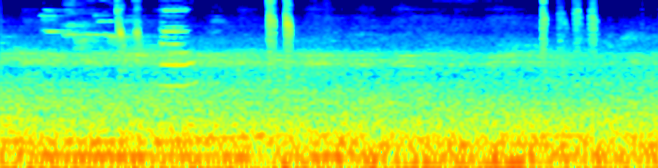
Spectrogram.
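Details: A shy stray street kitten meows: a short, tonal, slightly falling cry in the second second, with a faint earlier mew. Steady low rumble of traffic or wind and brief clicks throughout.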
